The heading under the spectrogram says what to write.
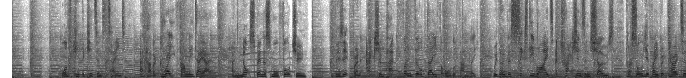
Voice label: english british promos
